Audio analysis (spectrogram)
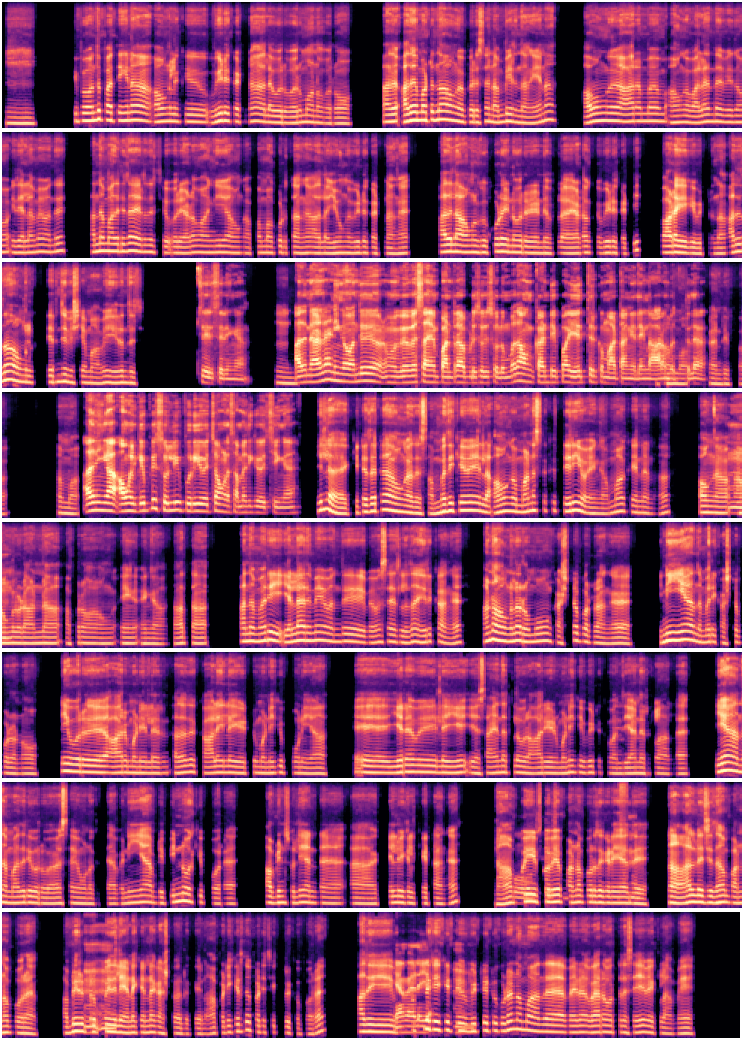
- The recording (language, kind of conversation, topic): Tamil, podcast, உங்கள் உள்ளுணர்வு சொல்வதை குடும்பத்தினர் ஏற்றுக்கொள்ளும் வகையில் நீங்கள் எப்படிப் பேசுவீர்கள்?
- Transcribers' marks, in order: other background noise; snort; unintelligible speech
